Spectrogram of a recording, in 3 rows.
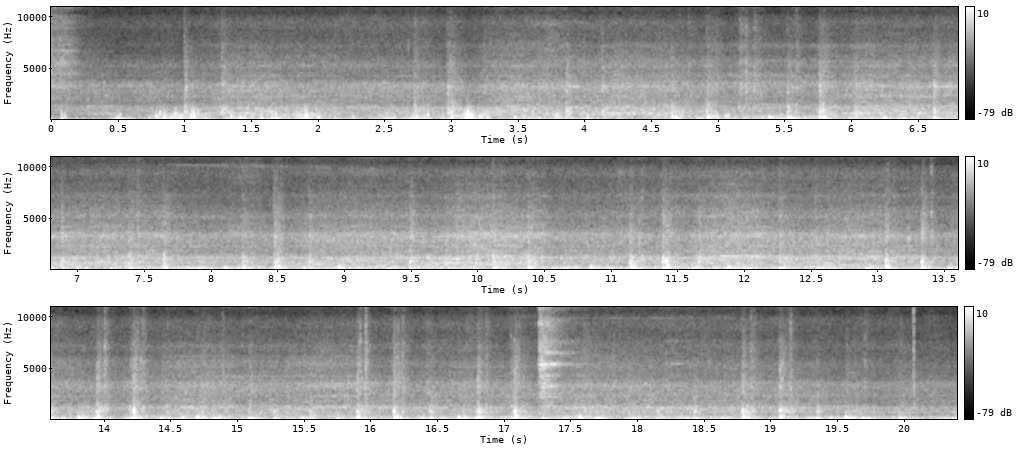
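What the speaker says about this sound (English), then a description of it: "Next out to depart is the perfect pair of 331009 and 331010, working the 1047 Northern Rail service from Blackpool North to Hazel Grove." Northern Rail class 331 pair 331009 and 331010 at Manchester Piccadilly station, a loud continuous rumble with rhythmic clickety-clack of wheels on rail joints and occasional squeal, close and sustained with no voices.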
